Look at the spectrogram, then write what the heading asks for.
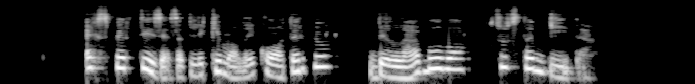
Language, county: Lithuanian, Klaipėda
